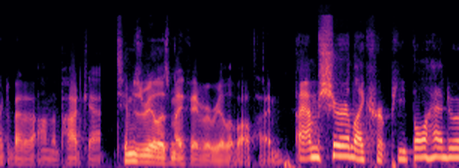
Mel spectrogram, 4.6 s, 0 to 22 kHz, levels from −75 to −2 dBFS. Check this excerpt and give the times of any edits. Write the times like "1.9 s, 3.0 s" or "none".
1.0 s, 3.0 s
